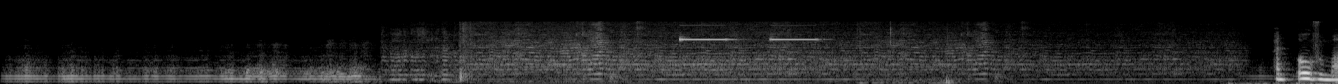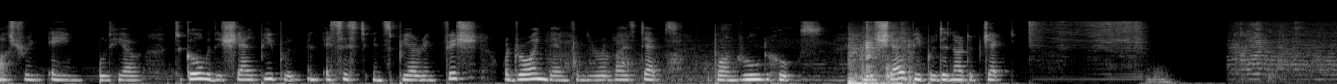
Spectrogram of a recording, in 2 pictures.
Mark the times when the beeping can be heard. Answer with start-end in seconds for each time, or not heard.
6.8-8.2, 21.9-22.5.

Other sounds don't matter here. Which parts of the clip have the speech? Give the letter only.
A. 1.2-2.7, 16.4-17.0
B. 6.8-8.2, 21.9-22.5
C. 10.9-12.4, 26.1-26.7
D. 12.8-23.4
D.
